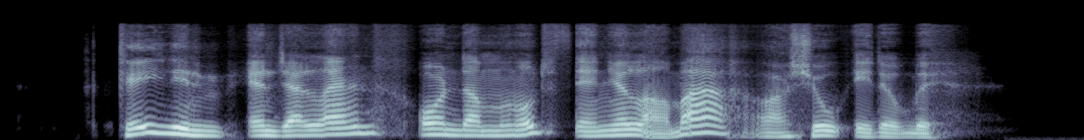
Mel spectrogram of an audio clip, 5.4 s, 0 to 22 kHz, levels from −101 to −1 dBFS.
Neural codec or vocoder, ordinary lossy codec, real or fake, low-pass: codec, 16 kHz in and 24 kHz out, 0.4 kbps, LongCat-Audio-Codec, four codebook decoder; none; fake; 10.8 kHz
